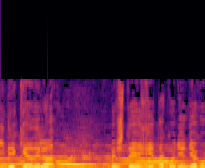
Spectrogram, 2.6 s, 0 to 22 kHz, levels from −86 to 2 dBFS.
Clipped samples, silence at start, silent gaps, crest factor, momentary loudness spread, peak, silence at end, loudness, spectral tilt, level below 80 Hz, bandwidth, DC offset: under 0.1%; 0 s; none; 12 dB; 6 LU; 0 dBFS; 0 s; -12 LUFS; -6 dB/octave; -36 dBFS; 12 kHz; under 0.1%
